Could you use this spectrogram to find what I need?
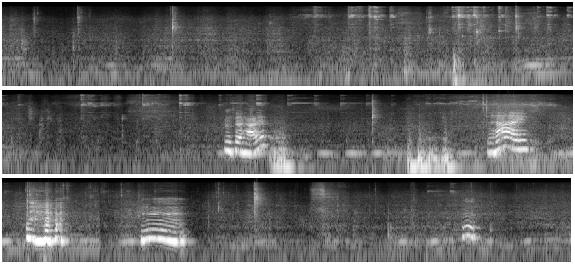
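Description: A young woman chews food with crunchy, wet mouth sounds close to a microphone.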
